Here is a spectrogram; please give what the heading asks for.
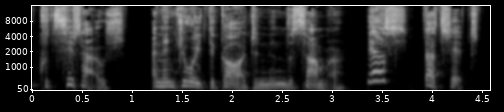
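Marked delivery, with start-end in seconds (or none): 3.4-4.5 a character's pleased reply, pitched high; lightly voiced Bert, pleased; Bert's voice. Bert agreeing on the phone, lightly voiced and pleased.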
